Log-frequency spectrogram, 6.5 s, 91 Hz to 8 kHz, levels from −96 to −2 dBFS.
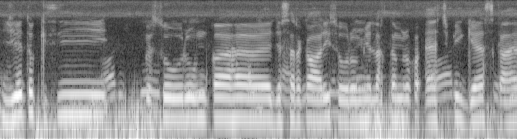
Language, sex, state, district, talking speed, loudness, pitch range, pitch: Hindi, male, Madhya Pradesh, Katni, 155 wpm, -15 LUFS, 160-175 Hz, 170 Hz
